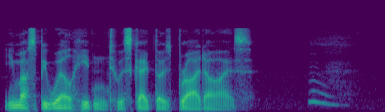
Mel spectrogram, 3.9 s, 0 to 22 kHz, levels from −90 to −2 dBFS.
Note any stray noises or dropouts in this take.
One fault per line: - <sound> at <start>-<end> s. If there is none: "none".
- sigh at 3.1-3.6 s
